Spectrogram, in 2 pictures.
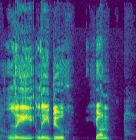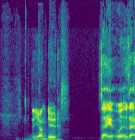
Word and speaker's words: Hyun: but Lee Do Hyun. the young dude. Is that how you would pronounce Hyun? Hyun.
